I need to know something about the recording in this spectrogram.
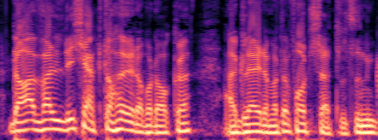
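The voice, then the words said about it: Unconvincing put-on Norwegian regional dialect. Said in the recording (Norwegian): “ta kvinneherrads dialekt ... Jeg aner jo ikke hva slags dialekt det der er, men jeg er ganske sikker på at det ikke er kvinner”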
